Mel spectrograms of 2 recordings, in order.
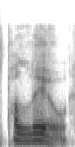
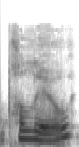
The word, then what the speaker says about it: Palau: the island it was palou and it looks like palau and i've actually heard people say that so it's according to this article it's palou but i've also heard people say hello so paloo is an island country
